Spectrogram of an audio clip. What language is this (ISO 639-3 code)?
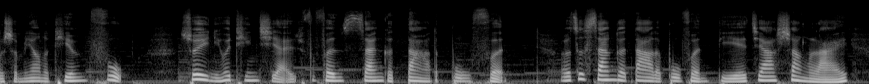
zho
